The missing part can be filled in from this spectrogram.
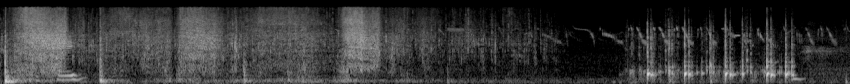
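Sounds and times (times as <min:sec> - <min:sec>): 
water sluiced out of a dish-shaped pond in a takahē pen: 0:00.0 - 0:05.6
water splashing and trickling: 0:00.0 - 0:08.1
speech: 0:00.6 - 0:01.0.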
